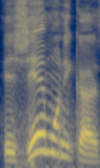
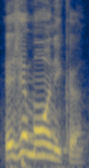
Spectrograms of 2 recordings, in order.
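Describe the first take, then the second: First: "Hegemônica" stressed on GE, not MÔ; wrong stress. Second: "Hegemônica" stressed on MÔ; correct stress. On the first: Teacher showing the error, Hegemônica stressed on GE. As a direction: punch the GE in "Hegemônica". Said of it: "Tá errado isso daí". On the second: Teacher correcting the word, Hegemônica stressed on MÔ. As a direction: land on the MÔ of "Hegemônica". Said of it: "o correto é hegemônica". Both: Shown as a demonstration.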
